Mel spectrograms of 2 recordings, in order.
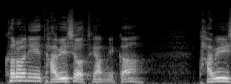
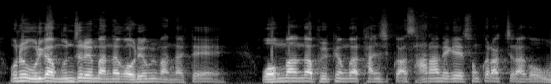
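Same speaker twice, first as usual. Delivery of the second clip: louder preaching push; fervent preaching; 2 semitones higher, 8 dB louder than usual. Acted. Pastor exhorting the congregation, loud and fervent. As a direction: drive it home from the pulpit.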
